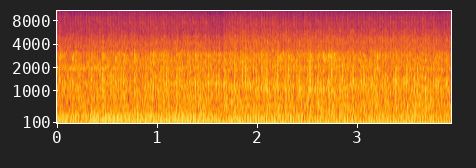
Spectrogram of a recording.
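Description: Unimog 411 diesel engine idling steadily with a low, even knocking rumble, close and continuous throughout, no talking.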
